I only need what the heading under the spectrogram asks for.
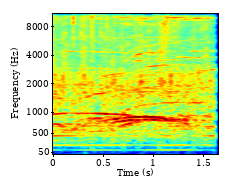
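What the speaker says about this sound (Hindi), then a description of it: "जोरदार तालियां पहले बजा दो, बाद में आप लोग फिर चुप हो जाते हो" Dense audience applause on a comedy stage show, a steady, even wash of many hands clapping at once with a faint hum underneath, no individual claps standing out.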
